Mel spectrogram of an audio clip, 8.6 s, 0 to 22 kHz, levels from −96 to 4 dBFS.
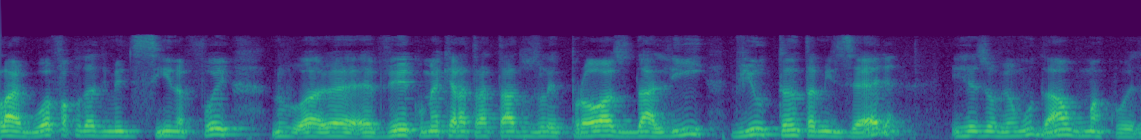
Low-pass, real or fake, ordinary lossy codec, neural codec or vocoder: none; real; none; none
